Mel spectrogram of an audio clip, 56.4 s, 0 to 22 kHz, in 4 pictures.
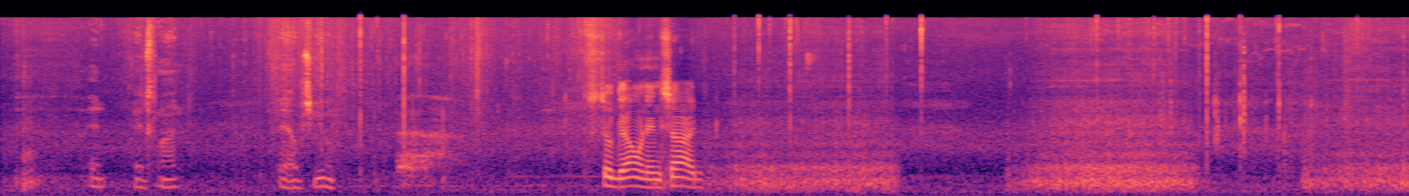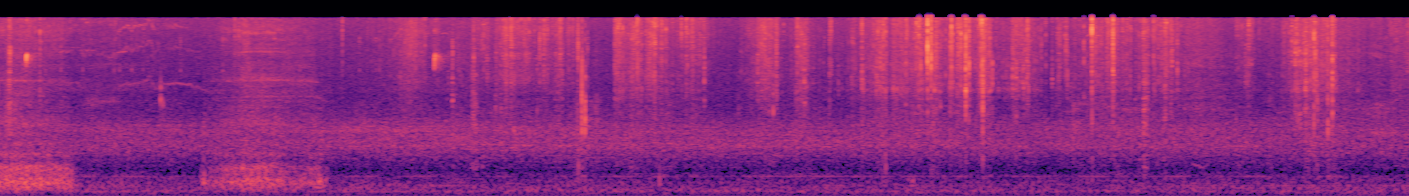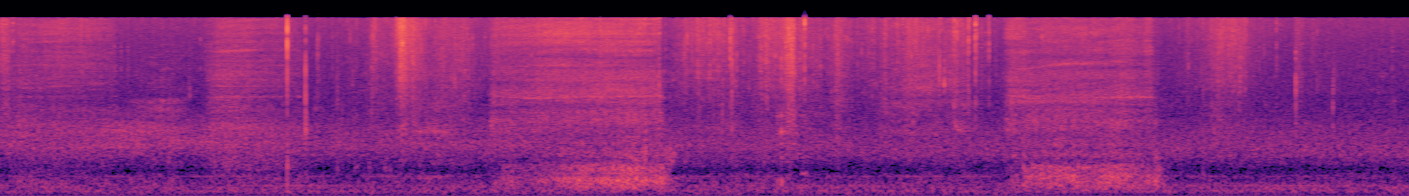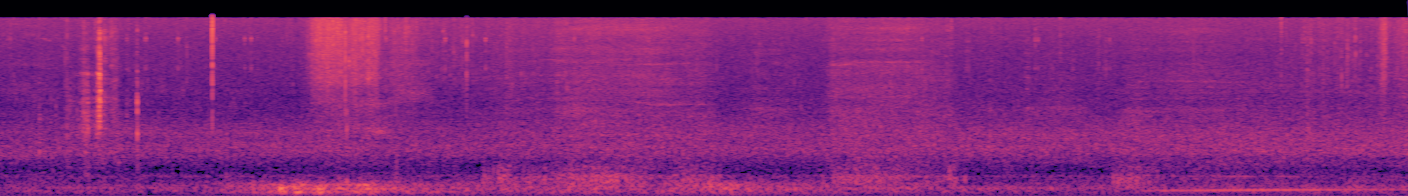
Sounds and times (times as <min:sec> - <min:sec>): Fire: 0:00.0 - 0:56.3.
